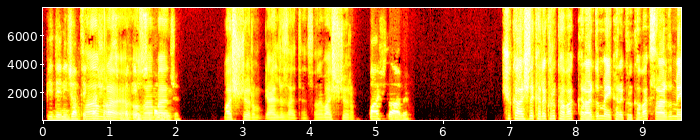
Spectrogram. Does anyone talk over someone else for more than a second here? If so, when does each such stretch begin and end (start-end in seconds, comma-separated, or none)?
0.6-2.0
